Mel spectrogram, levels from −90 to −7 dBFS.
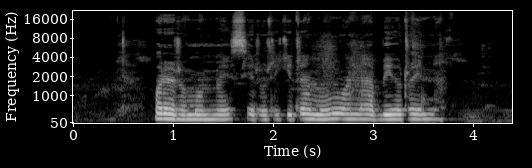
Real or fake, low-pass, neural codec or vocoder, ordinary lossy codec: real; none; none; none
